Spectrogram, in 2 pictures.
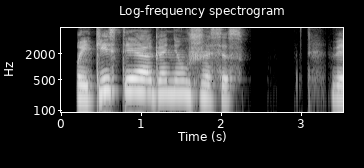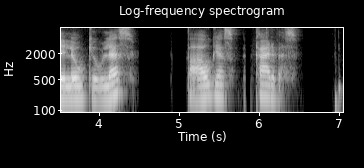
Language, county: Lithuanian, Kaunas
